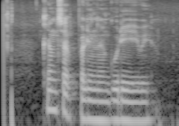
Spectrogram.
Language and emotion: Russian, neutral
